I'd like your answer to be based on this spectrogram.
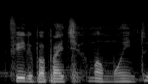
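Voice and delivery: low, soft fatherly affection; tender. Retold or imitated. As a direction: say it quietly, as a loving father. Pai declara amor ao filho. (carinho baixinho de pai)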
